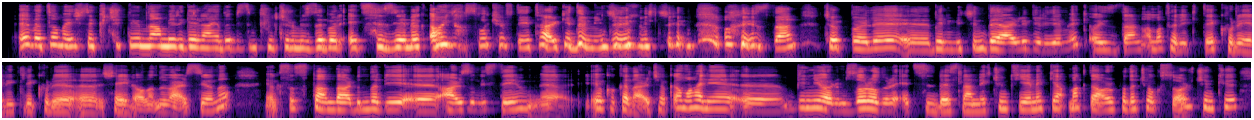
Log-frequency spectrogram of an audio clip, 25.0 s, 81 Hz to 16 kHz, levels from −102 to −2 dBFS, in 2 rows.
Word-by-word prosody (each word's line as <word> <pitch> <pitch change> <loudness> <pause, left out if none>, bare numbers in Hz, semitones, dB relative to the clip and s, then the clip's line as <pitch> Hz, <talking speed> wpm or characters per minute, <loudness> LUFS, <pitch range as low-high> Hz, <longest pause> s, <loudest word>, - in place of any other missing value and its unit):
Evet 275 0 +4
ama 275 -3 +1
işte 255 0 -2
küçüklüğümden 260 -1 +3
beri 245 -1 +4
gelen 225 -3 +3
ya 215 -1 -6
da 225 0 -1
bizim 215 +1 -12
kültürümüzde 220 -1 0
böyle 220 -1 +5
etsiz 220 0 -1
yemek, 230 +1 +7
aynı 295 -1 +8
aslında 265 +3 -8
köfteyi 270 -5 -8
terk 225 -5 +5
edemeyeceğim 255 0 +3
için. 265 +1 -3 0.3
O 300 - +2
yüzden 250 -2 +2 0.3
çok 225 -1 +4
böyle, 200 0 +2 0.2
eee, 175 -1 -3
benim 185 -2 -3
için 205 +2 -7
değerli 190 0 +4
bir 365 - -5
yemek. 345 +1 -7
O - - -2
yüzden 180 0 -3
ama 200 +1 -8
tabii 335 +10 -6
ki - - -26
de 380 0 -3
kuru - - -5
erikli, 315 -9 -5
kuru, - - -8
eee, - - -4
şeyli 450 -2 -3
olanı - - -5
versiyonu - - -4 0.3
yoksa - - -9
standardında 185 -2 +1
bir, 370 +1 +2
eee, 485 +1 +2
arzum, 365 -1 0
isteğim, 210 - -5
eee, - - -8 0.3
yok 420 - -2
o - - -12
kadar - - 0
çok - - -10
ama 215 -1 -1
hani, 215 -3 +1
eee, 485 - -4 0.2
bilmiyorum 200 -7 0
zor 205 +6 +4
olur 180 -5 +2
etsiz 170 -1 -12
beslenmek. 160 +1 -1
Çünkü 200 -2 -8
yemek 200 +3 -3
yapmak 210 +1 -4
da - - +2
Avrupa'da 195 +2 -4
çok 200 -1 -6
zor 245 - -3
çünkü 230 -1 -5
225 Hz, 165 wpm, -23 LUFS, 200-275 Hz, 0.3 s, aynı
